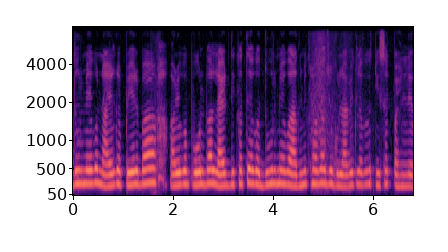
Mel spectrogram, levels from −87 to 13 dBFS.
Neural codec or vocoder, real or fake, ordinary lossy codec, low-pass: none; real; none; 7.2 kHz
